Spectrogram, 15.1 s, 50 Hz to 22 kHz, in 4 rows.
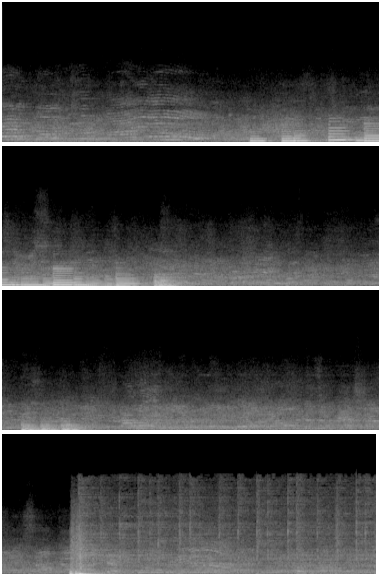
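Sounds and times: crowd chatter: 0.0s - 15.0s
electric guitar notes: 2.5s - 5.8s.

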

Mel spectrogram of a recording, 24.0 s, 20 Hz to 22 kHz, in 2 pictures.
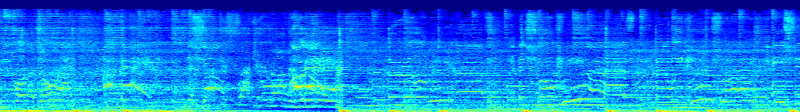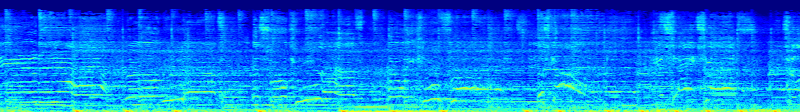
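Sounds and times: live pop-punk band playing: 0.0s - 24.0s
person singing: 0.0s - 24.0s.

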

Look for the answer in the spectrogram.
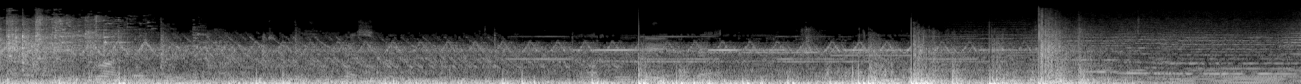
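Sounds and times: heavy low rumble: 0.0s - 13.0s
sharp crack: 10.4s - 11.2s.

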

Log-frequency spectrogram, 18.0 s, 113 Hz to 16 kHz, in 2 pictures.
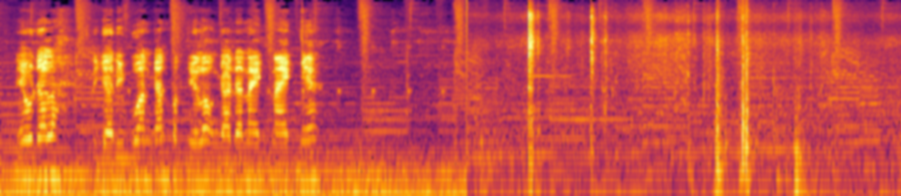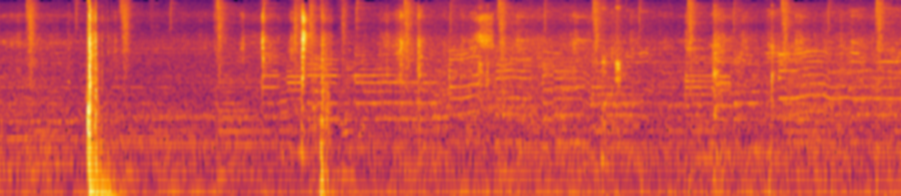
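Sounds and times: background music: 0.0s - 18.0s
loud thump of car hatch: 7.1s - 8.2s, 9.8s - 10.3s.

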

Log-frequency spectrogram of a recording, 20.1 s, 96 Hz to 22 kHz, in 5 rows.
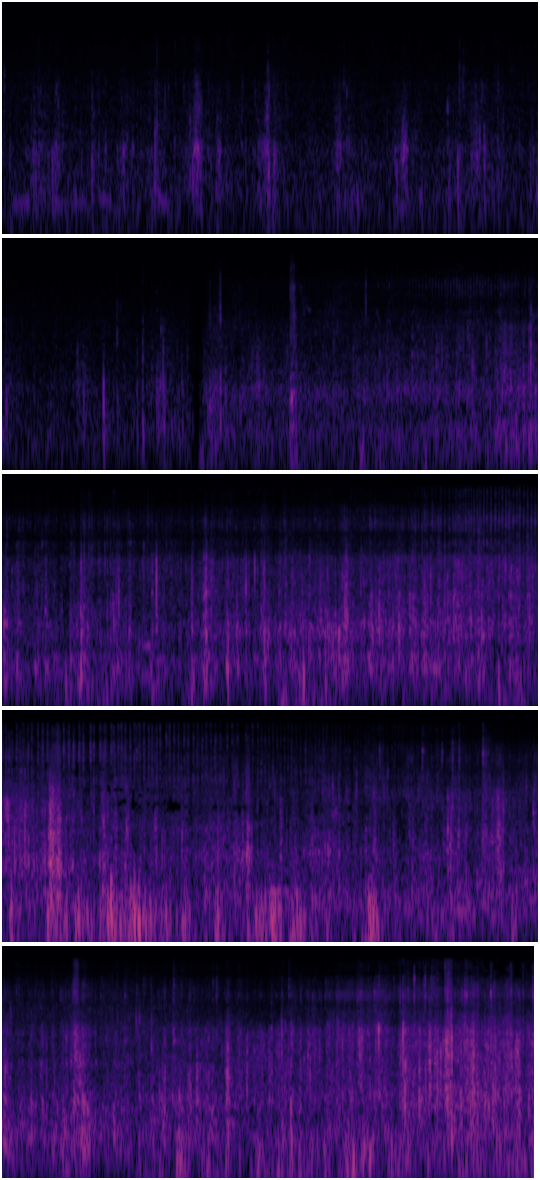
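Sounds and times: bike rattling: 5.5s - 20.0s
bike tyres crunching over scree: 5.5s - 20.0s.

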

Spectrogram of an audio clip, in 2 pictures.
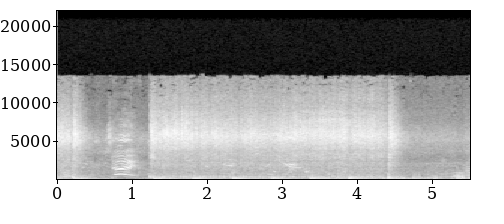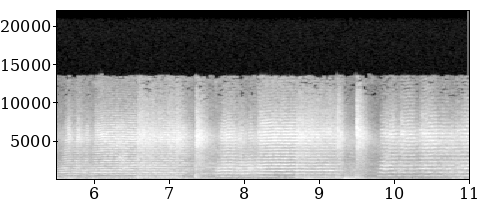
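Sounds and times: drum beat thudding: 0.0s - 5.0s, 6.5s - 7.7s, 8.6s - 9.8s
train horn blast: 5.4s - 11.0s.

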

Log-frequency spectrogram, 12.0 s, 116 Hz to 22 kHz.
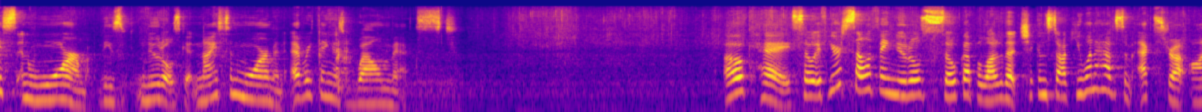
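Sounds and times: food hissing in a pan: 4.9s - 12.0s.

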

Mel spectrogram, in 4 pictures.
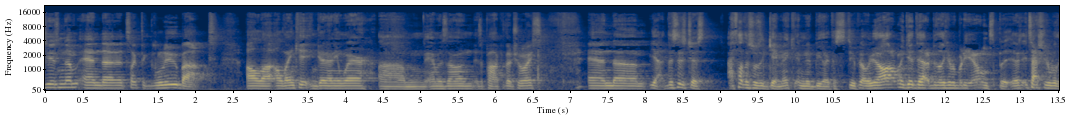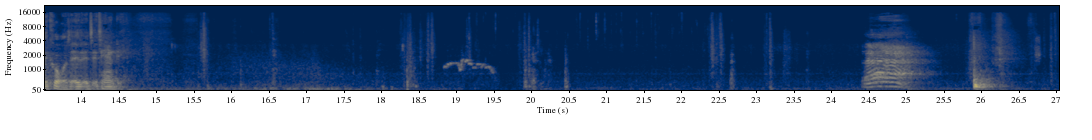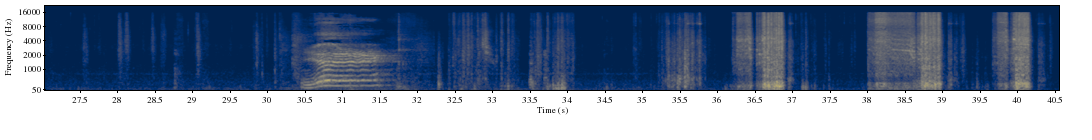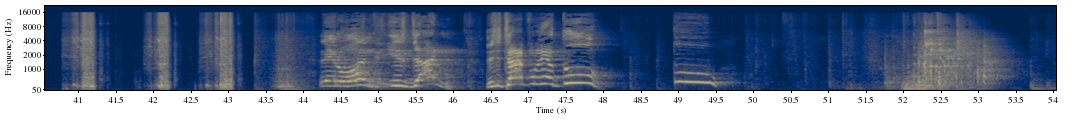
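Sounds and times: short warbling chirp: 18.8s - 19.6s
man's voice: 44.3s - 48.1s.

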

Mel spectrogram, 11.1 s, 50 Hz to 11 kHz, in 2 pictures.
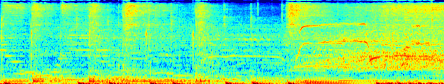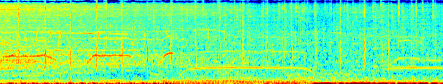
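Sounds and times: rock band sustained chords: 0.0s - 11.0s
crowd cheering and whistling: 2.5s - 11.0s.

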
